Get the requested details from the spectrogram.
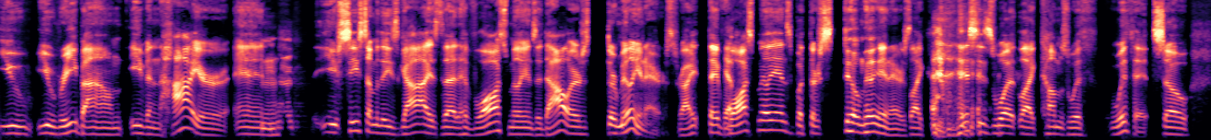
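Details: Adult man speaking; typical speech.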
